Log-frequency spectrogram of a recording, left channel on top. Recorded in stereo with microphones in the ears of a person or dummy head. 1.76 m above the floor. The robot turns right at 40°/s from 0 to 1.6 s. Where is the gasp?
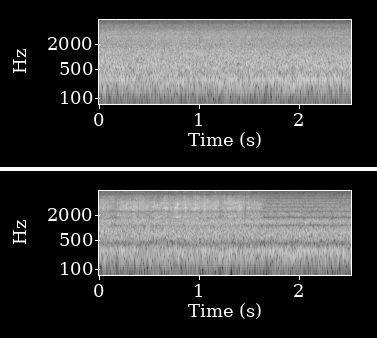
No gasp in this recording.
